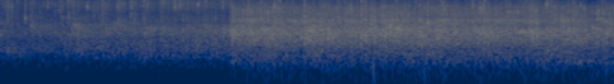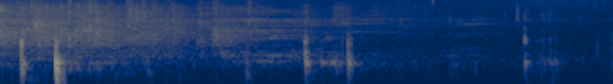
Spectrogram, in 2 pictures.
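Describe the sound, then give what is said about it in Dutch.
An audience gives encouraging applause as a woman comes forward to share something about her life, a dense patter of clapping that swells after a soft start, holds for several seconds, then thins out into a few scattered claps and small knocks. “En ik stel voor dat haar even een bemoedigend applaus geven.”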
